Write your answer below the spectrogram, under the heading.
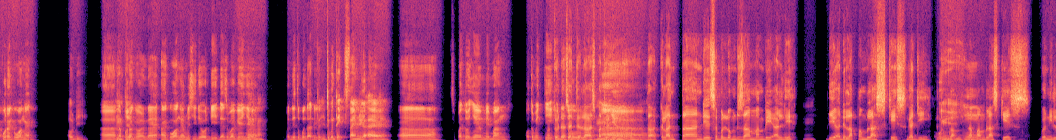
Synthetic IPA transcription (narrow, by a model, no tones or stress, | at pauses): lapuɾankəwaŋan | awdit̪̚ | alapuɾankəwaŋanakəwaŋanməst̪idiəodit̪̚dans̬əbaɡajɲə | bəndət̪upʊnt̪a̰ʔdəit̪̬upʊnt̪ek̚stajnd͡ʒuɡaʔ | a | sə̥pat̪ʊt̪̚ɲəmẽmãŋ | at̪omat̪ik̚t̪udasat̪əlahsəpat̪ʊʔ̪̚ɲət̪aʔkəlant̪andiəsəbəlʊmzamambɪʔalɪh | diəadəlapanbəlaskesɡad͡ʒit̪ət̪uŋɡaʔlappanbəlaskes | bənila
